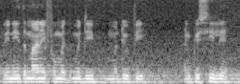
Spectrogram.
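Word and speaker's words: Medupi: We need the money for Madupi and Kusile. How do you say that? Yeah. No, you're right there. I don't want to try. Okay. Madupi.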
